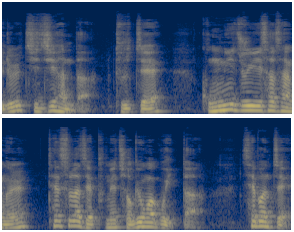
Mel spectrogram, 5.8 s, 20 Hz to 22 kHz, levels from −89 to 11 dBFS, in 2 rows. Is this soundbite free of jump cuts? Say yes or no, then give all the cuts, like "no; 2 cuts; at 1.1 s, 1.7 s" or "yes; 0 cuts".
yes; 0 cuts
